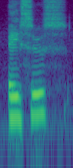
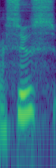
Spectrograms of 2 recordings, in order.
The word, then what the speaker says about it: ASUS: So Asus or Asus, which is supposed to be the end of the word Pegasus. So you can decide how you pronounce it, but ASUS, Asus.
